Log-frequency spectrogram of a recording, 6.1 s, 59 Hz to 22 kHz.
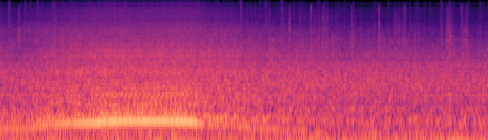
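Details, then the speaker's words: Mercury Cougar V8 with new 2¼-inch Mustang H-pipe exhaust, driving under light throttle, carb not yet dialed in: deep throaty rumble pulling smoothly then easing off, no leaks or rattles; normal exhaust. "It's got a nice throaty sound to it, so we'll see how long those springs last."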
